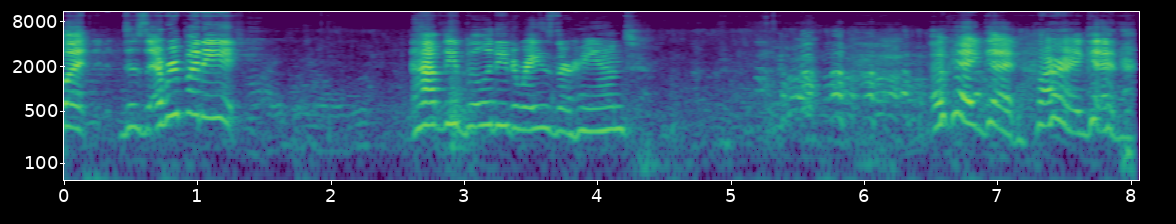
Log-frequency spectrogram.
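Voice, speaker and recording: A woman's voice: sits high, animated, measured pace, long pauses, crowd noise, low-quality recording. A woman calling a live charity auction, repeating the bids in a rhythmic chant. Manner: rhythmic repetitive bid chant.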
